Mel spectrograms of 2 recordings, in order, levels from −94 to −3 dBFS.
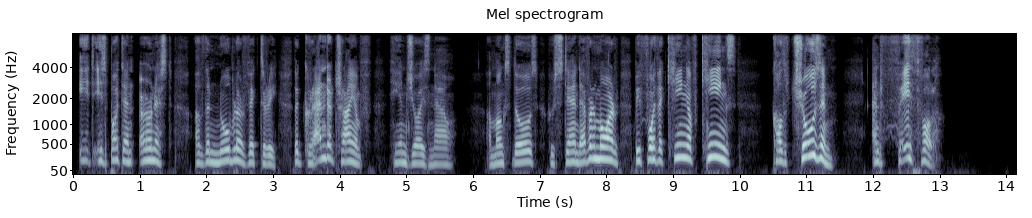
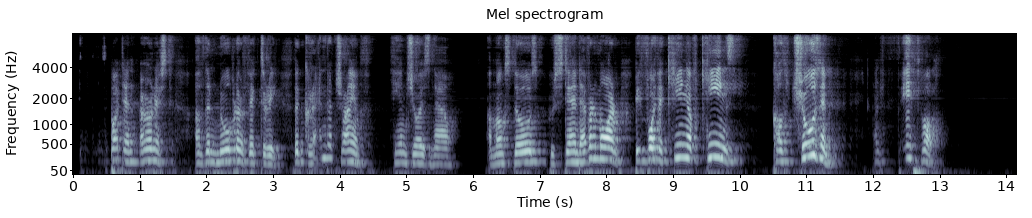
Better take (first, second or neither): first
